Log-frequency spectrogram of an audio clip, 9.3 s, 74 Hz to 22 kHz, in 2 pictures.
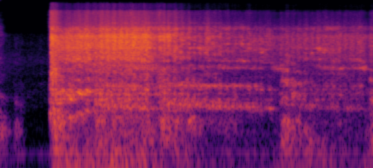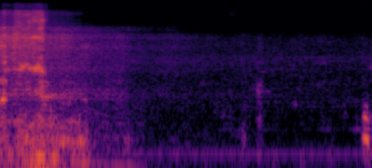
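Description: A 1966 Ford F-100 engine cranks briefly and fires up, settling into a loud, rough running that gradually fades toward a quieter idle or shutoff, heard up close with no talking.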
